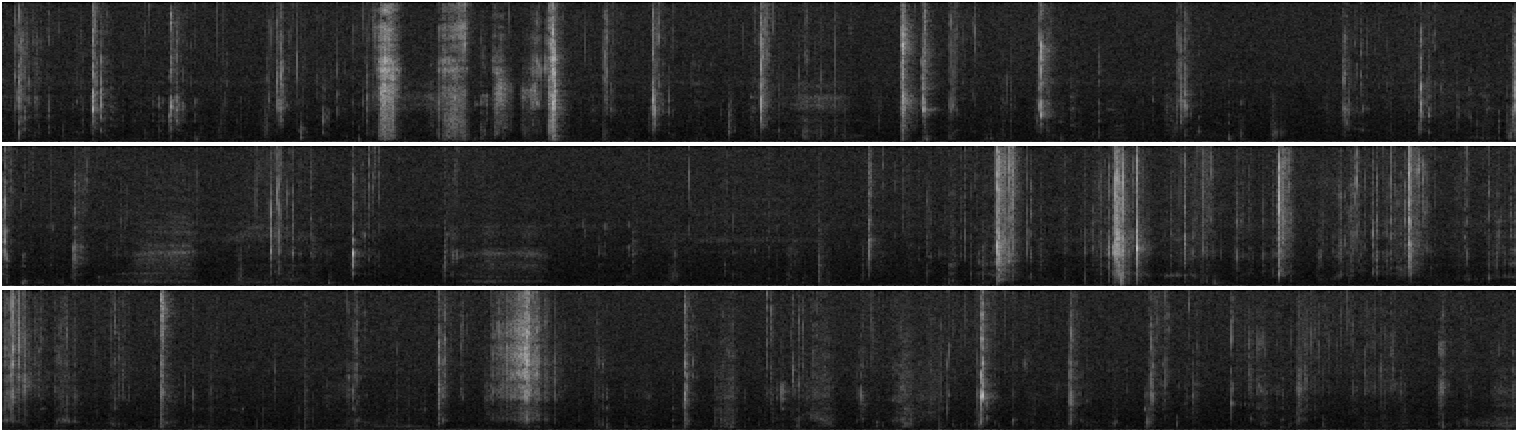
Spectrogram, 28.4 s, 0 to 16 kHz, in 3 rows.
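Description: A person chewing and biting food, with frequent sharp crunches and wet mouth clicks. The loudest crunches come about 2 seconds in, around the middle and later on, with a quieter stretch in between.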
